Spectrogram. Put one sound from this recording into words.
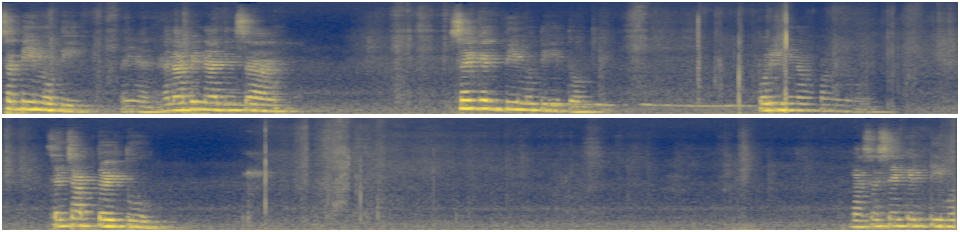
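A young woman speaks slowly and with feeling through a microphone, pausing between phrases.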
